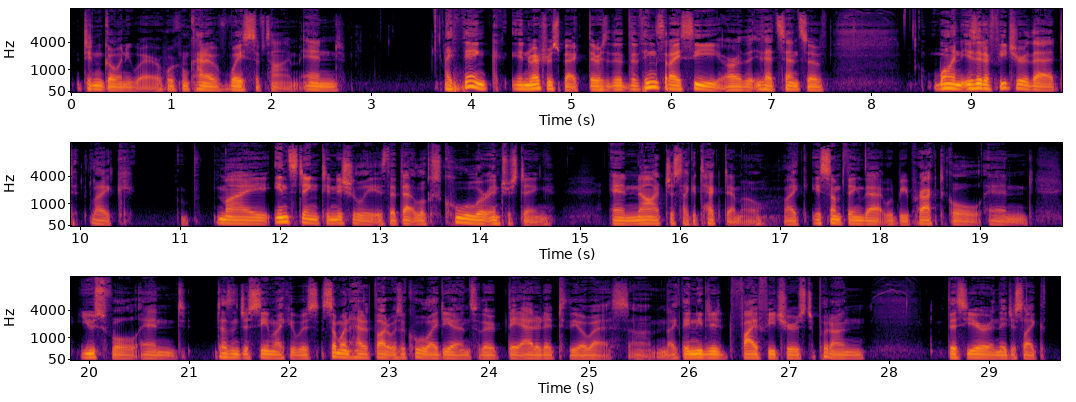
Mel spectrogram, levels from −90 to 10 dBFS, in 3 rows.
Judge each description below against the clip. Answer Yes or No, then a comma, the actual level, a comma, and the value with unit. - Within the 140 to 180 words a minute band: No, average, 200 wpm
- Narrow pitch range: No, average, 3.0 semitones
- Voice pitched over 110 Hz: No, low, 105 Hz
